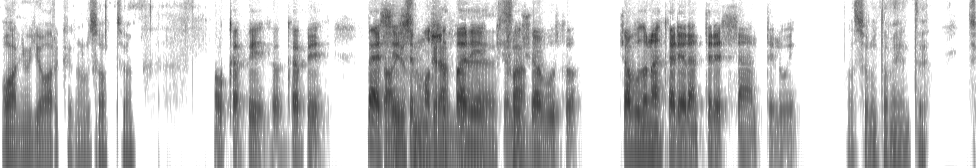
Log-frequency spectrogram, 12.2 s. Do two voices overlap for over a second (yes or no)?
yes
